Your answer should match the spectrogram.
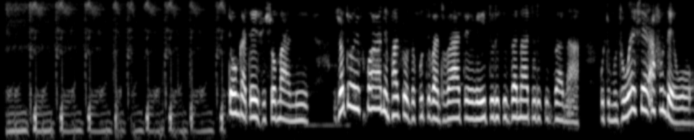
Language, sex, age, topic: Ndau, male, 25-35, education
